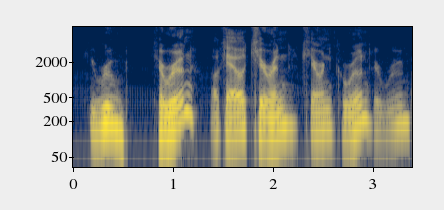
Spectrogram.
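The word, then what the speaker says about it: Kirin: Yeah, if it's Japanese, it would be pronounced Kirun.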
